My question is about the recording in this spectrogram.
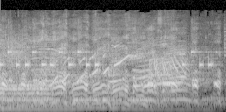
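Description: A young woman laughing loudly, open-mouthed, among overlapping studio voices, with background music holding low notes underneath.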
